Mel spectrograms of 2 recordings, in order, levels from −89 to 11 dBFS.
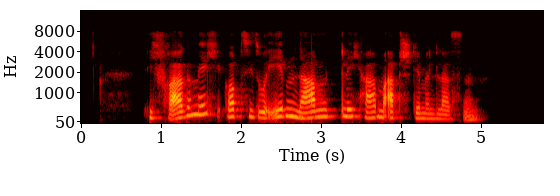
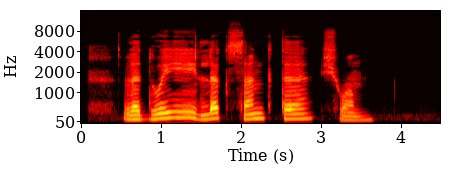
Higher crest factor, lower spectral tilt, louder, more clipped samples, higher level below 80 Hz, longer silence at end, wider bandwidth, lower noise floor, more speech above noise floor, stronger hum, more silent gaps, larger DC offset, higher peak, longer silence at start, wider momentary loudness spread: about the same, 22 dB vs 20 dB; about the same, -6 dB/octave vs -7 dB/octave; second, -32 LUFS vs -24 LUFS; neither; about the same, -74 dBFS vs -72 dBFS; about the same, 0.8 s vs 0.85 s; about the same, 8.2 kHz vs 8.8 kHz; first, under -90 dBFS vs -73 dBFS; first, over 58 dB vs 49 dB; neither; neither; neither; second, -12 dBFS vs -6 dBFS; first, 0.85 s vs 0.55 s; about the same, 16 LU vs 14 LU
